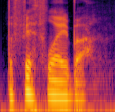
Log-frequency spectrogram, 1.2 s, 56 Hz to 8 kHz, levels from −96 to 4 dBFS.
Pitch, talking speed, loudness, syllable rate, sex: 110 Hz, 155 wpm, -17 LUFS, 4.9 syllables/s, male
